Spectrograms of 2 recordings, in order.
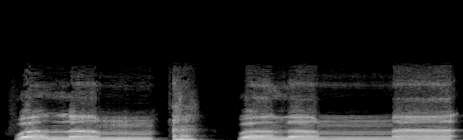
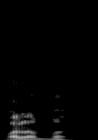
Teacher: bibir atas bibir bawah rapat tapi bindeng. Kayak bilang ember.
